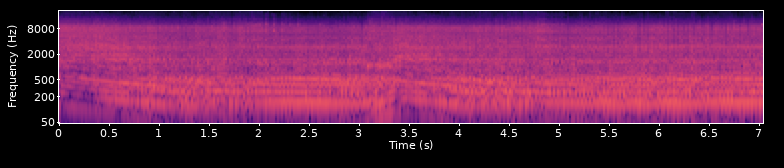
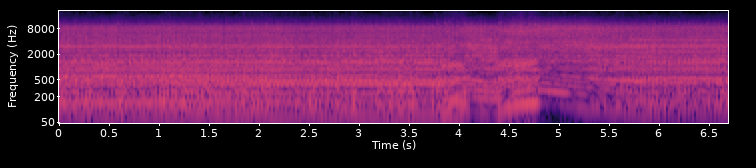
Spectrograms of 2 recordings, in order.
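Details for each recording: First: Homelite Super XL two-stroke chainsaw after repair: metering inlet lever spring stretched about a coil and the high-speed jet set slightly rich. A crisp high buzz holds steady, dips briefly and climbs straight back on the throttle with no stumble. Normal running. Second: Homelite Super XL two-stroke chainsaw with a mid-80s Tillotson carburetor, test run: a high, buzzy scream with uneven revving and a ragged dip under throttle. Gas is seen leaking at the carburetor, traced to a weak inlet needle spring.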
